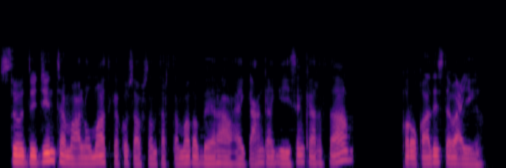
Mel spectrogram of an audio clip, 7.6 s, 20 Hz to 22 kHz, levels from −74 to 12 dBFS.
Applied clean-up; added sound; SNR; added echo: neural mask model DeepFilterNet 3.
